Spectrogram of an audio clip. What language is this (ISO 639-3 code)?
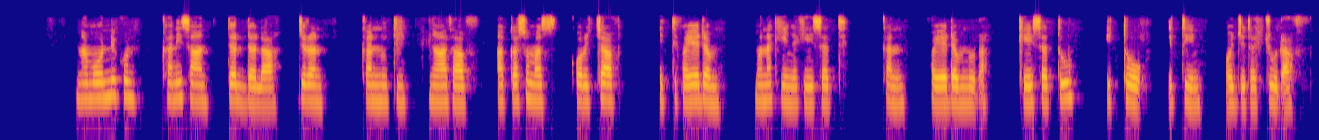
orm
